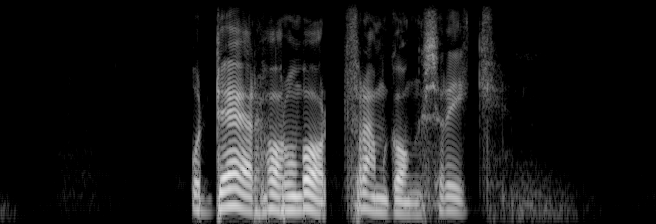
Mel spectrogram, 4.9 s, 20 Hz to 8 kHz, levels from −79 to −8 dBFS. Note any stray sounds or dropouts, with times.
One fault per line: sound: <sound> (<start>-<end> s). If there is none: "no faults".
sound: dropout (2.4-2.6 s)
